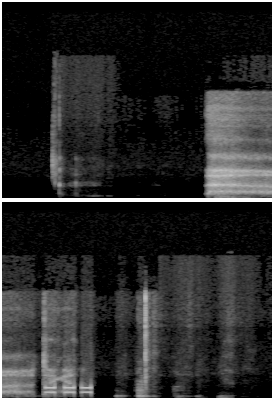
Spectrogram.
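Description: Telephone keypad tones pressed to accept an incoming call: three short, evenly spaced beeps following a long breathy rush of noise, then a few faint soft sounds.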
